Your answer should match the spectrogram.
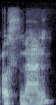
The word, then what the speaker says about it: Uthman: The word Ottoman is derived from a mispronunciation of the word Osman, or the name Osman, which is itself a Turkish mispronunciation of the Arabic name Uthman.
